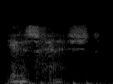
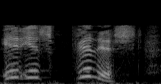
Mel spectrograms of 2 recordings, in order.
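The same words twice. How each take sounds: First: It is said as a weak, desperate gasp. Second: It is said as a resounding victorious cry.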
